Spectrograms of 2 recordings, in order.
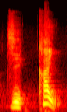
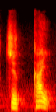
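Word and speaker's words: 10回: 細かいことを言うと、10 回が正しい発音です。しかし、日常で使われるのは 10 回という発音が多い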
